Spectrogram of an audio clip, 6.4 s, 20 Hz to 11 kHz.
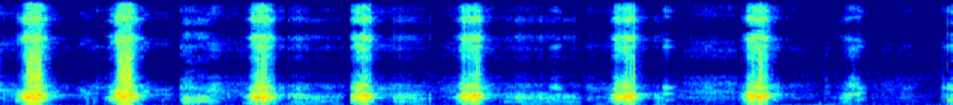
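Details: Corgis let out of the yard to hunt for hoof trimmings left by the horse shoer; sharp, evenly spaced barks, about one every 0.7 seconds, with softer yelps between them.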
